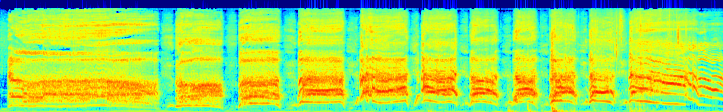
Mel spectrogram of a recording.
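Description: Nicolas Cage screaming in the film Mandy: a long, raw, anguished yell, then a string of hoarse, sobbing screams in rhythmic bursts, loud and close throughout.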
